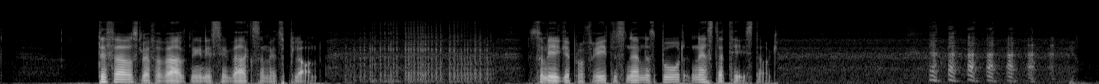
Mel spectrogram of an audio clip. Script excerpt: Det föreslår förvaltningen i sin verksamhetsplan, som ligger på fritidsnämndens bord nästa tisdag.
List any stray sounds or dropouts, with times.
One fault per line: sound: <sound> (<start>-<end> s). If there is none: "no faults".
sound: squeak (3.4-5.0 s)
sound: laugh (9.0-10.6 s)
